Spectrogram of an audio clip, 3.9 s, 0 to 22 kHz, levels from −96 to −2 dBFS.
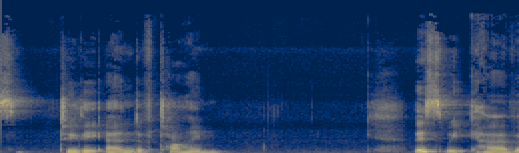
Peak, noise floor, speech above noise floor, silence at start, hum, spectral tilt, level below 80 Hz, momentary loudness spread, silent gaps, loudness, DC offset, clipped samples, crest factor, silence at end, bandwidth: -12 dBFS; -68 dBFS; 38 dB; 0 s; none; -4 dB/octave; -68 dBFS; 20 LU; none; -30 LUFS; under 0.1%; under 0.1%; 20 dB; 0 s; over 20 kHz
